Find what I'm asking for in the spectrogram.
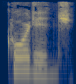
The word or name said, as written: cordage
